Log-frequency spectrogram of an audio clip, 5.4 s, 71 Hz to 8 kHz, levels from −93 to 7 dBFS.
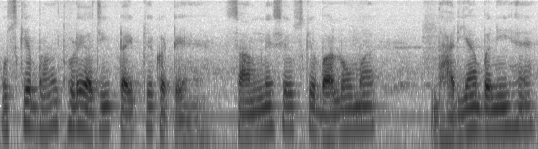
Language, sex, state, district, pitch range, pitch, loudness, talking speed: Hindi, male, Chhattisgarh, Sukma, 110-140 Hz, 130 Hz, -17 LUFS, 180 wpm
